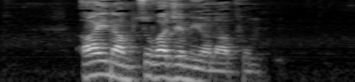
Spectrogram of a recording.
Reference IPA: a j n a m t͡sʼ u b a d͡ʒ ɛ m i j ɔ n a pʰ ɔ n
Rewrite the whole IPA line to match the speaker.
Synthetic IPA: a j n a m t͡sʼ u v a d͡ʒ ɛ m i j ɔ n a pʰ u n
